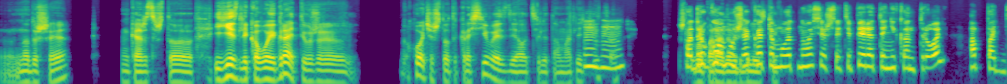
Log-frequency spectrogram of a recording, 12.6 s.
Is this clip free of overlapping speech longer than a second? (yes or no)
no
